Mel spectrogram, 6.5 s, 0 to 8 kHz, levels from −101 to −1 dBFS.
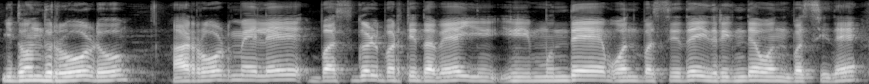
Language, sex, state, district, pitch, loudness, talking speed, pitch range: Kannada, male, Karnataka, Bangalore, 140 Hz, -17 LUFS, 165 wpm, 135-155 Hz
